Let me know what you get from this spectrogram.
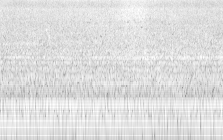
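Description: A passenger train's engine droning steadily under the running noise of the moving train, at an even, unchanging level.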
